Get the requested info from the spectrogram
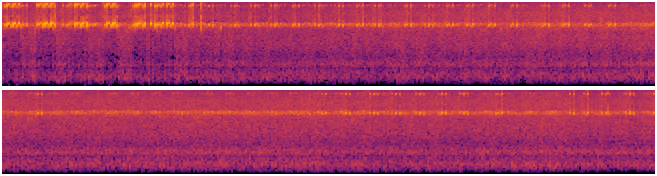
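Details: Grasshopper song from a flowery prairie meadow opens with two seconds of loud, sharp chirping bursts. It then settles into fainter, evenly repeated high buzzing pulses at roughly three per second.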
